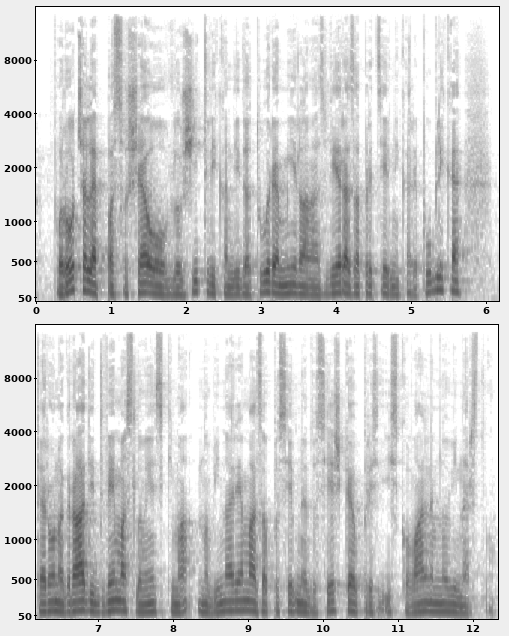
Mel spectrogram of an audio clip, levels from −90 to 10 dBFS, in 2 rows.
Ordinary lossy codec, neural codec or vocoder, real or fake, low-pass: MP3, 64 kbps; none; real; 14.4 kHz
